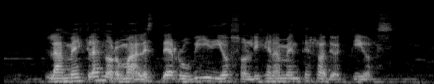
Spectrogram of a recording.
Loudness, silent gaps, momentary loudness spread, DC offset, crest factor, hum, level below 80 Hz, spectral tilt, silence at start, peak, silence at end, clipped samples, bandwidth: -24 LUFS; none; 9 LU; under 0.1%; 22 dB; none; -58 dBFS; -6 dB/octave; 0.45 s; -4 dBFS; 0.2 s; under 0.1%; 11 kHz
